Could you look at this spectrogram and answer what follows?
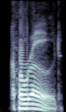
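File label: "corrode", American English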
